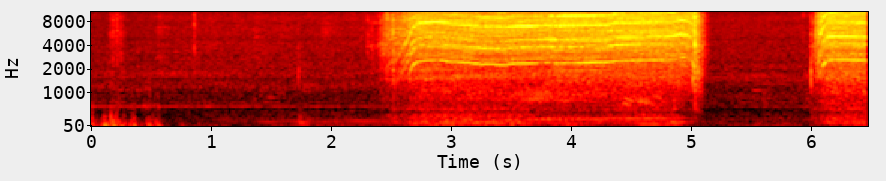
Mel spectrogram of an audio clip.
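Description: DeWalt cordless drill driver on its high-speed setting (gear 2) boring into a wooden plank with a wood bit. Its motor gives a high whine that climbs quickly and holds steady for about two and a half seconds, stops, then starts again about a second later. A few handling knocks come at the start.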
